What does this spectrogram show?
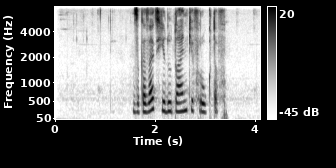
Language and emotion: Russian, neutral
